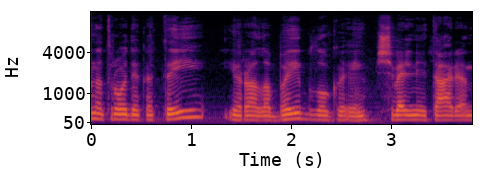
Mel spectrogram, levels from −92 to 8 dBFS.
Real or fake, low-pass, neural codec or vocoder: real; 14.4 kHz; none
